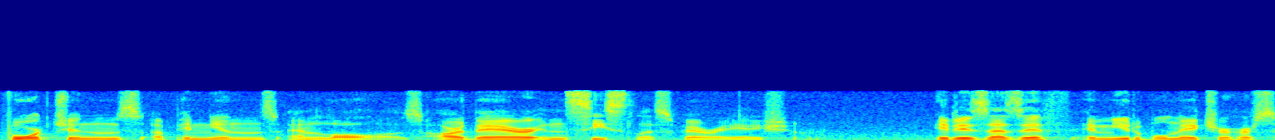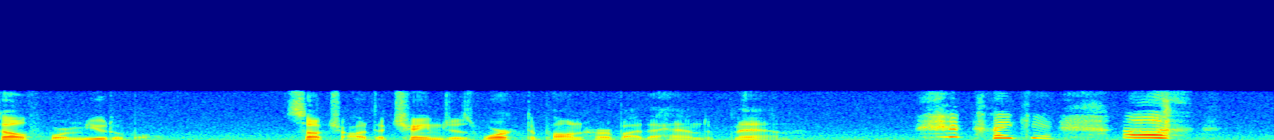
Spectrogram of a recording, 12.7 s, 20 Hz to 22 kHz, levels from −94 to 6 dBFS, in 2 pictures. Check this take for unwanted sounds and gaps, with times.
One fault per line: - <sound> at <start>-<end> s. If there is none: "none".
- laugh at 11.0-12.5 s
